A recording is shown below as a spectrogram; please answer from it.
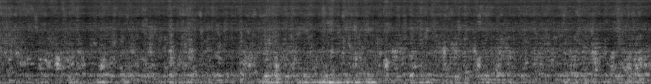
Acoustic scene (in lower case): kitchen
